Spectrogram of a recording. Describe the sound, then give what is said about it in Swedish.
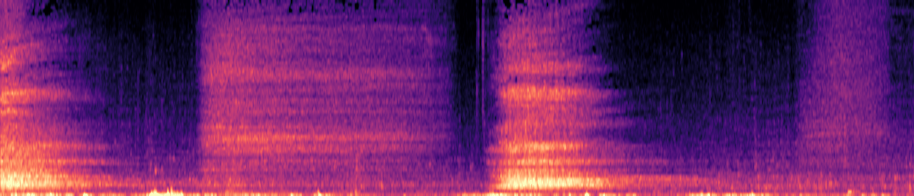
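Heavy, deliberate breathing, with about four long, noisy breaths in a slow rhythm over a low rumbling background, as someone breathes calmly while stepping down the slippery, seaweed-covered steps of a jetty into cold water. “Jag brukar försöka andas lugnt när jag går i.”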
